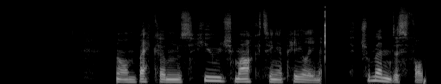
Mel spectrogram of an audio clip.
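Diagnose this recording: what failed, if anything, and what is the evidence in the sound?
Codec-level damage: damaged data in the compressed speech stream gives brief glitches at 1.06–1.18, 3.17–3.51 and 4.20–4.26 s, where the decoder misreads corrupt frames and resyncs.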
